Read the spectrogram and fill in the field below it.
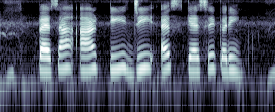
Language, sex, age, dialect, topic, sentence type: Bhojpuri, female, 18-24, Western, banking, question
